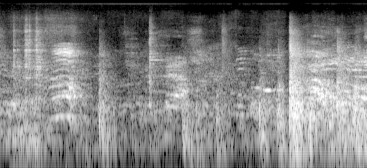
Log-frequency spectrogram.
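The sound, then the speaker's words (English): A chair is shifted and set down, giving several sharp knocks and thuds spread over a few seconds, while people talk in the background. “Hey, buddy, can I take this chair?”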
